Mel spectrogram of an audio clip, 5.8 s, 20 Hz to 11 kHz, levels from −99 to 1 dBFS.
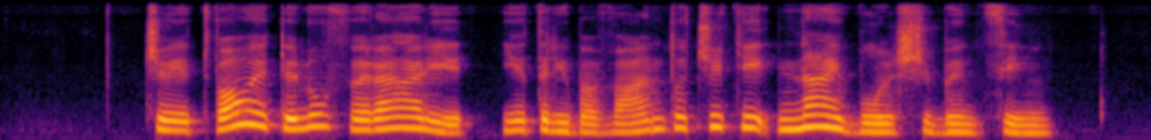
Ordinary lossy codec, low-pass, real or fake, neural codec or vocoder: Opus, 32 kbps; 9.9 kHz; fake; autoencoder, 22.05 kHz, a latent of 192 numbers a frame, VITS, trained on one speaker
